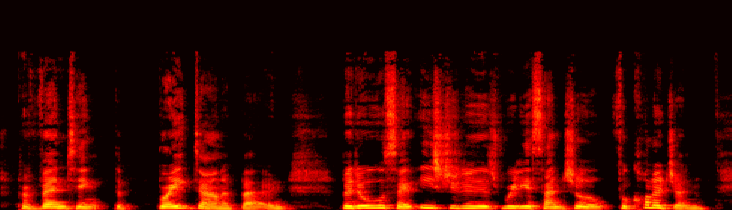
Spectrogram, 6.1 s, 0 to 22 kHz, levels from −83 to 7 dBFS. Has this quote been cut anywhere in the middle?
yes; 1 cut; at 0.9 s

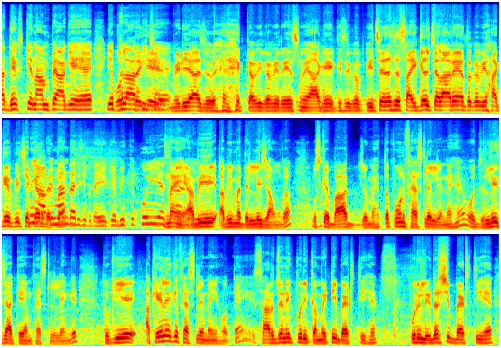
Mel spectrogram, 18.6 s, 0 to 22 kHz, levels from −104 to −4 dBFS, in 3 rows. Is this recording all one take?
yes; 0 cuts

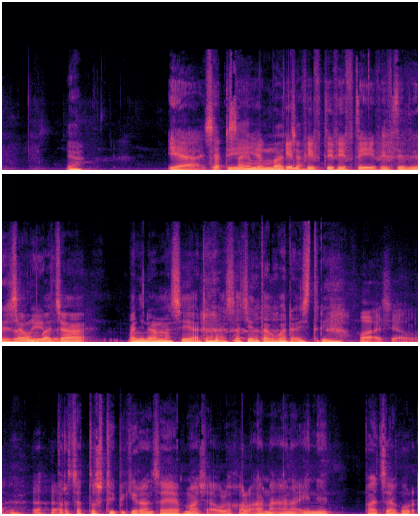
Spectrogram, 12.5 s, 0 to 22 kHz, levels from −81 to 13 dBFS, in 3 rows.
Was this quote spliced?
yes; 2 cuts; at 8.8 s, 10.7 s

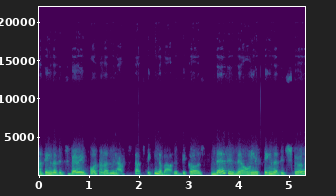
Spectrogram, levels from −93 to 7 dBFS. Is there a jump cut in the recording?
no; 0 cuts

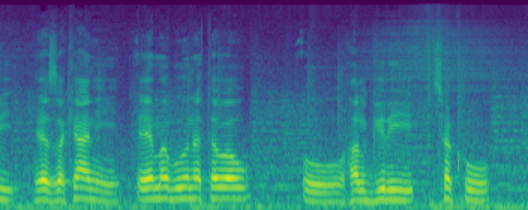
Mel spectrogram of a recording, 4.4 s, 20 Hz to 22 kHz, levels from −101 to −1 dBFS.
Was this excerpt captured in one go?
no; 2 cuts; at 2.4 s, 3.6 s

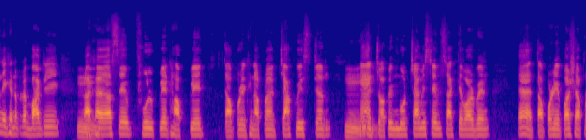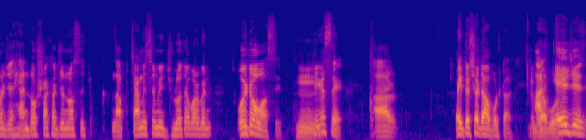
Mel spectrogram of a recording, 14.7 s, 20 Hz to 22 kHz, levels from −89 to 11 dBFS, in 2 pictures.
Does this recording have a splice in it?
no; 0 cuts

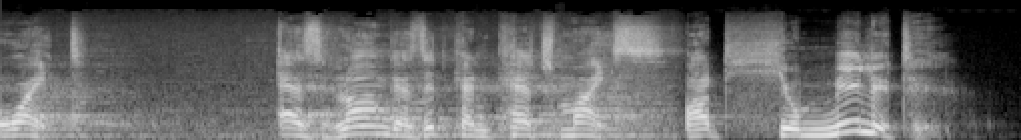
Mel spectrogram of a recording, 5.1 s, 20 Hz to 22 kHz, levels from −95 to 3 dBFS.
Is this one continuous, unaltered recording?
no; 1 cut; at 3.2 s

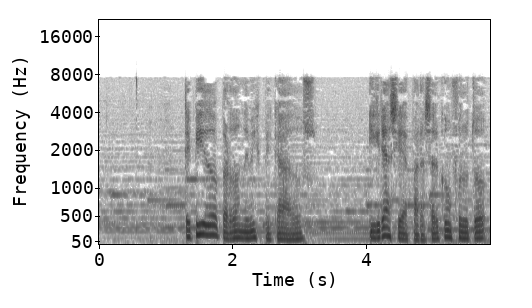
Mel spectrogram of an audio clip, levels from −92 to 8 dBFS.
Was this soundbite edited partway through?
yes; 1 cut; at 3.0 s

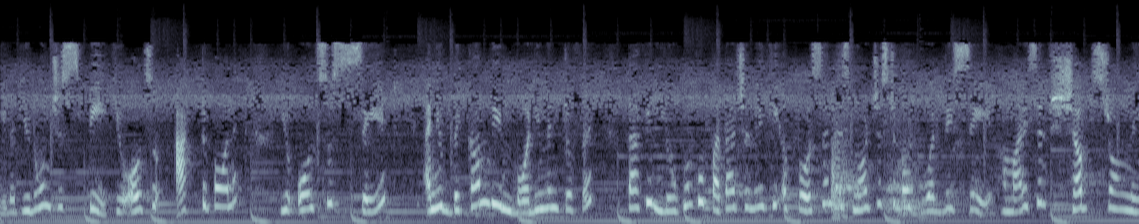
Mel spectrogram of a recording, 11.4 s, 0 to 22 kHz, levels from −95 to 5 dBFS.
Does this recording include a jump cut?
no; 0 cuts

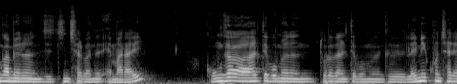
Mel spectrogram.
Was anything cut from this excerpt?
yes; 1 cut; at 2.0 s

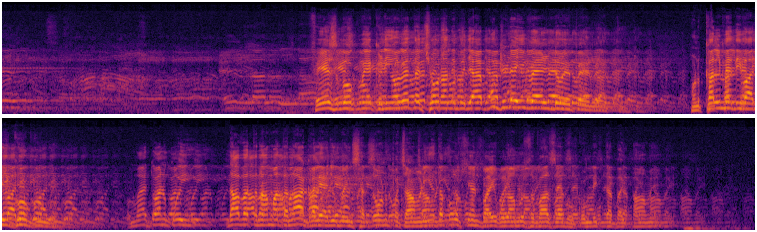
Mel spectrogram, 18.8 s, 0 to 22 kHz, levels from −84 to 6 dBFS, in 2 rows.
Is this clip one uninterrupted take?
yes; 0 cuts

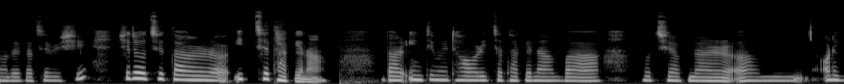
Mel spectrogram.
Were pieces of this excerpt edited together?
no; 0 cuts

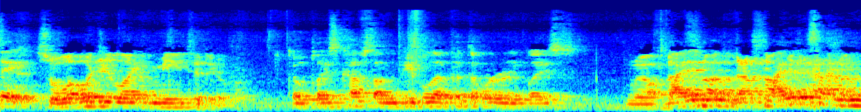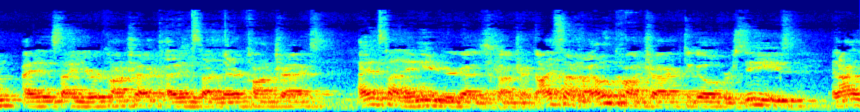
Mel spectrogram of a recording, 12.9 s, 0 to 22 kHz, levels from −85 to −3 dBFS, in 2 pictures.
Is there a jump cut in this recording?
no; 0 cuts

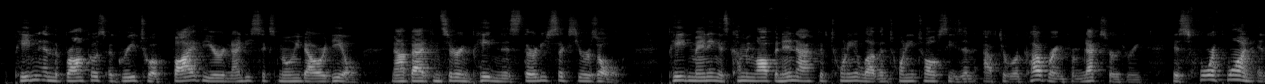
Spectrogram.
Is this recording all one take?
yes; 0 cuts

